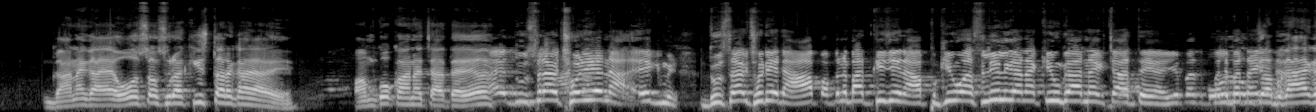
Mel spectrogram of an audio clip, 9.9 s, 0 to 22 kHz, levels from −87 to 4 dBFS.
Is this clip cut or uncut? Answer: uncut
